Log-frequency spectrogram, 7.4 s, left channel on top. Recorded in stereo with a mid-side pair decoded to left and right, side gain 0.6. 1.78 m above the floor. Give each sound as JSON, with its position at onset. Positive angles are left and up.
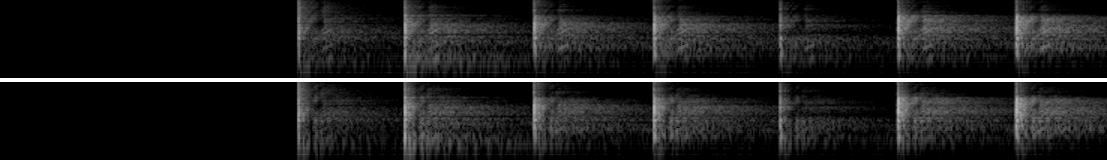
{"t": 2.0, "sound": "a clap", "azimuth_deg": -30, "distance_m": 2.0}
